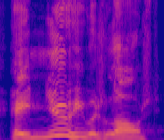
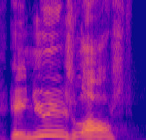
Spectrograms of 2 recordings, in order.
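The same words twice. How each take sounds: The two takes are said the same way.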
